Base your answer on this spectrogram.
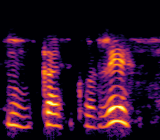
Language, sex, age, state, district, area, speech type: Kannada, female, 30-45, Karnataka, Dharwad, urban, conversation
